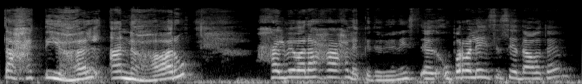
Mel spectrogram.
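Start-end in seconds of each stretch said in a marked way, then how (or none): 0.1-1.9 slow, loud tajweed recitation of तहती हल अनहारू; izhar recitation. Shown as a demonstration. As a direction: clear unhummed n in अनहारू, long aa. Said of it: "अन पे इजहार होगा".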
